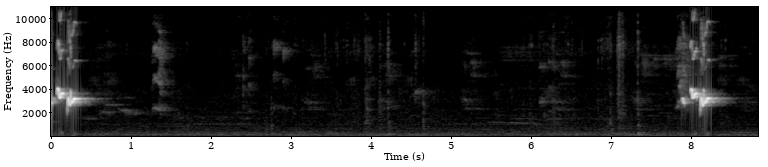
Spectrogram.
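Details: Untrained cucak rante in steady song, a shrill voice used to lure other birds: two loud piercing phrases about eight seconds apart, each a sharp high burst with a brief buzzy tail, silence between.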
